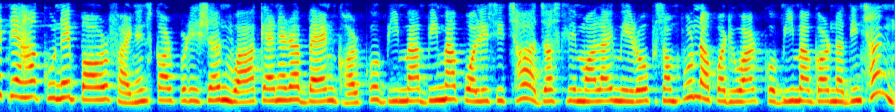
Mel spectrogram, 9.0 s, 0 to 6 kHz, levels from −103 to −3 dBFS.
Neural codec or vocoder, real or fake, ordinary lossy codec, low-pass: none; real; none; 5.4 kHz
